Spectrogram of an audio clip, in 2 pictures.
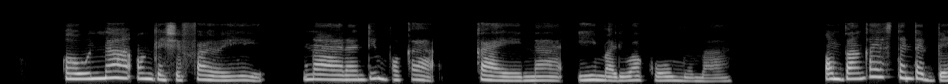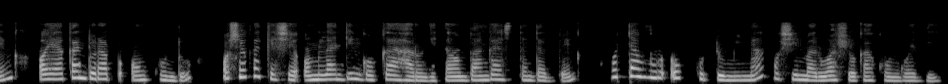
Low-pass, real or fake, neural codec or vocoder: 7.2 kHz; fake; codec, 16 kHz, 6 kbps, DAC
